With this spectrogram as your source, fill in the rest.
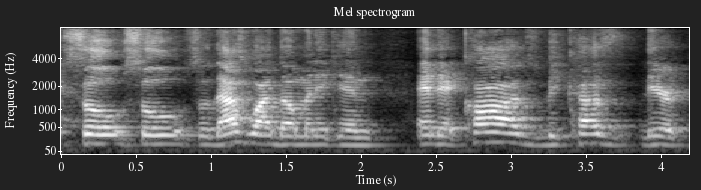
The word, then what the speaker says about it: Dominica: Yes, la República Dominica no es Dominica. Dominica is Dominica. That's how we pronounce it.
